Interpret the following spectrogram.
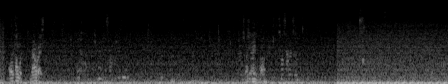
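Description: Short appreciative "mm" sounds from people chewing food, twice, once near the start and once about two and a half seconds in. A steady low rumble in the car cabin runs under them.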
